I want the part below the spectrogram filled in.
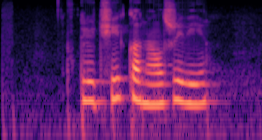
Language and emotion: Russian, neutral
